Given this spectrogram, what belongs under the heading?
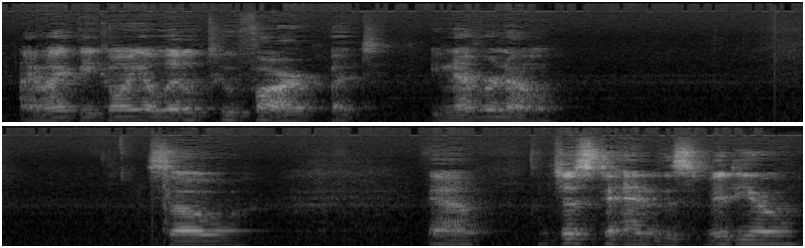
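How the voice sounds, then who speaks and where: A young man giving a halting, rambling, casual opinion in a vlog, recorded on old VHS tape. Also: on the low side, bright, forceful tone. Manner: halting, rambling delivery with repeated phrases. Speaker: video host. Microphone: distant microphone, recorded onto a VCR. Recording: echoey, distant, home VHS tape recording.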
